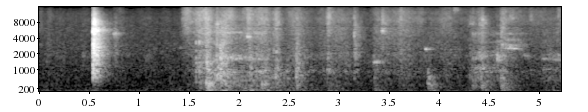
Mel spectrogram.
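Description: A single sharp pop followed by a few fainter clicks and rustling, typical of joint cracking.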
